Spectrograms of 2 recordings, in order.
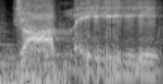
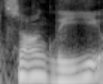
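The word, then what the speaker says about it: Zhongli: two numbers what two John Lee not zong Lee or zong Dongo put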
